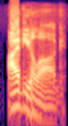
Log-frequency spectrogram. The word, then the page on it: ideologue: American English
